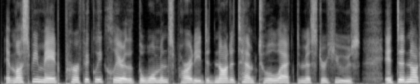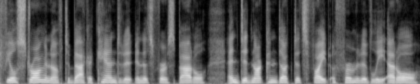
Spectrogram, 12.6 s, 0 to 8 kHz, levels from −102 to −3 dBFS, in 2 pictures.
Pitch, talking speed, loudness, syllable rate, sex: 180 Hz, 190 wpm, -18 LUFS, 4.9 syllables/s, female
